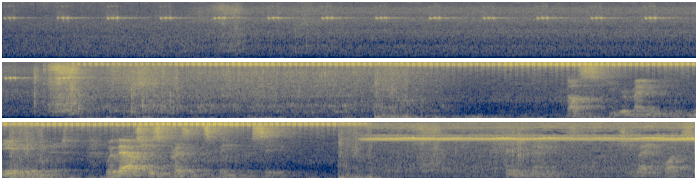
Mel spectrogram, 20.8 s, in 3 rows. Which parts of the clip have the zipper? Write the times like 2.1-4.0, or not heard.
1.9-3.5, 7.2-8.8, 17.8-19.1.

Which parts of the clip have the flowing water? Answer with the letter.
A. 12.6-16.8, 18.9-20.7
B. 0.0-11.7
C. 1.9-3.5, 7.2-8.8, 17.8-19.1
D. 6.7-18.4
B.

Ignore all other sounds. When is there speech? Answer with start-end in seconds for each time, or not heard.
12.6-16.8, 18.9-20.7.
